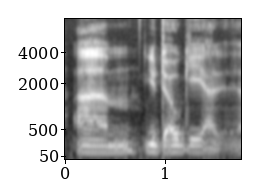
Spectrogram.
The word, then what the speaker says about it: Udogie: And then at Spurs, I thought Destiny Udogie looked pretty good at left back as well. Udogie, I might be saying that wrong. – I think that's right.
